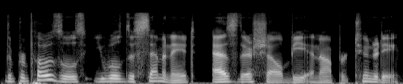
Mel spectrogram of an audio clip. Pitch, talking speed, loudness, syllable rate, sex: 120 Hz, 165 wpm, -20 LUFS, 5.9 syllables/s, male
